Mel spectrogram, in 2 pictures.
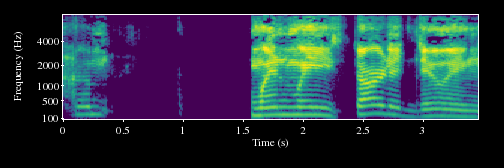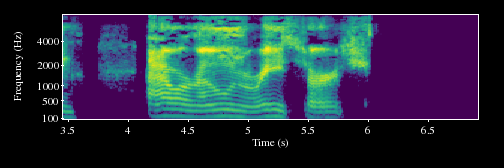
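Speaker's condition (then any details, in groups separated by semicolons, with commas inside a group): ALS; slower progression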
